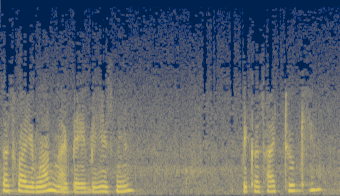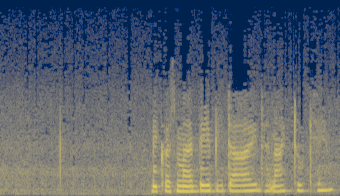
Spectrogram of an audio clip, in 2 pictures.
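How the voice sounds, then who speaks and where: An actress playing a distraught, grieving young mother making a halting confession in a 1950s radio drama. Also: on the high side, fairly even intonation, lightly acted. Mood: pleading, anguished. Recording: tinny, noisy vintage radio recording.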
